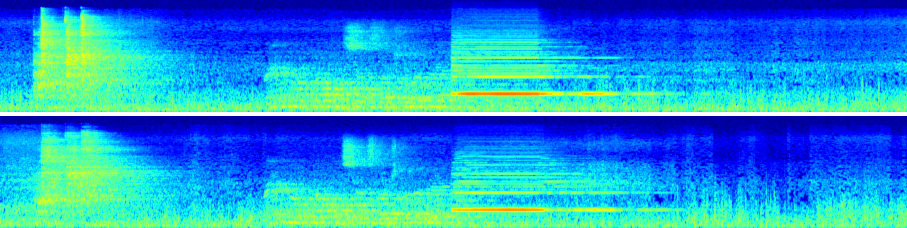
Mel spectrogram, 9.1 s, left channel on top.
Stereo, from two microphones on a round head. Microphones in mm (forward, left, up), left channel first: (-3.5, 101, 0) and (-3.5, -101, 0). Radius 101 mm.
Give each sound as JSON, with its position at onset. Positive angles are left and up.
{"t": 0.3, "sound": "a rattle", "side_deg": 65, "distance_m": 2.5}
{"t": 2.6, "sound": "a woman speaking", "side_deg": -75, "distance_m": 6.0}
{"t": 4.5, "sound": "an alarm", "side_deg": 65, "distance_m": 4.0}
